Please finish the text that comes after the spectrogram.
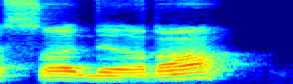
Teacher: roknya setelah dal itu ada rok fathah maka dia tebal lagi seperti nasroh ya sodro.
